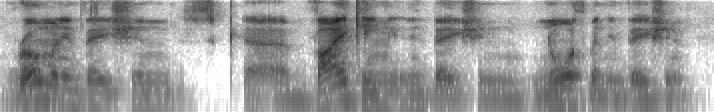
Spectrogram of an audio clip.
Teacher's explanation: So if in the context you are listing the numbers of invasions that Britain had to undergo, in that case, Roman would be specifically the first syllable of Roman would be the tonic syllable · So in that case, I would say that since the concept of the countries has been mentioned so many times, the emphasis falls onto the type of invasion or the origin of the invasion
